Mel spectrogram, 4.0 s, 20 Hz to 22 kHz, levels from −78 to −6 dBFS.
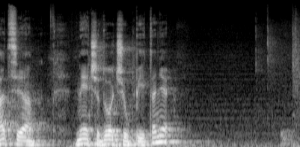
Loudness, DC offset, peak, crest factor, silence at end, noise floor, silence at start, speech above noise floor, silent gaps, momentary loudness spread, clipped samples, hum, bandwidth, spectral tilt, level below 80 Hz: -14 LUFS; under 0.1%; -2 dBFS; 14 dB; 0 s; -40 dBFS; 0 s; 27 dB; none; 21 LU; under 0.1%; none; 18.5 kHz; -5 dB/octave; -34 dBFS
